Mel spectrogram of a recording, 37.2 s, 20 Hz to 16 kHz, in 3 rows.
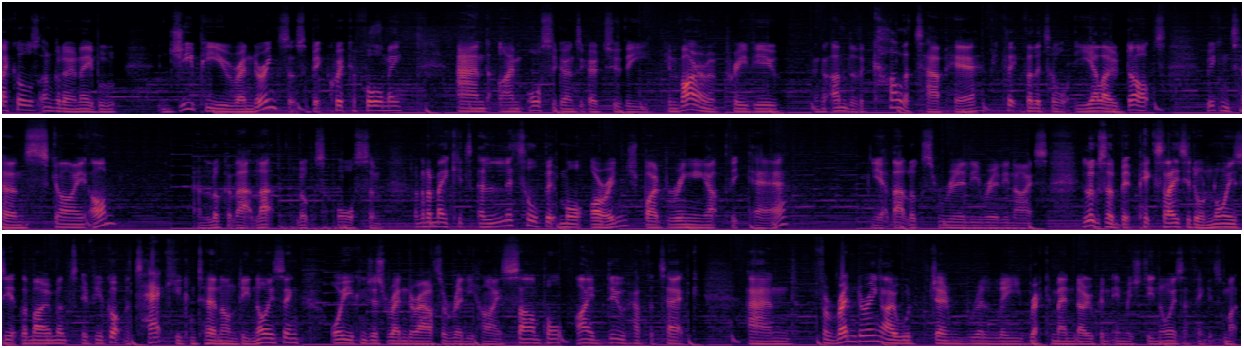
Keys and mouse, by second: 1.3-2.1 drag, 5.5 click, 8.7-9.9 drag, 10.5-12.6 drag, 17.2-20.8 drag, 29.1 click, 30.9 click, 33.0 click, 33.4-35.9 drag.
